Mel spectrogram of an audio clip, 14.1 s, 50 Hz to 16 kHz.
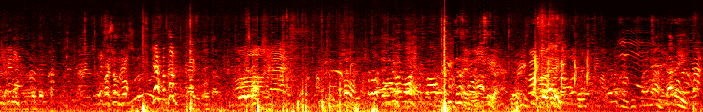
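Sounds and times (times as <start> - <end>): players shouting: 1.4 - 11.5
ball kick thuds: 2.8 - 3.1, 3.7 - 4.1, 4.8 - 7.2, 8.7 - 9.2.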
